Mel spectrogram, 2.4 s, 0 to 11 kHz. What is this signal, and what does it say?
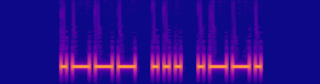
Morse code, heard as a keyed tone, about 28 wpm, 700 Hz. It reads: JSP
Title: USA Call Sign Postfixes - 3 Letters 28wpm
